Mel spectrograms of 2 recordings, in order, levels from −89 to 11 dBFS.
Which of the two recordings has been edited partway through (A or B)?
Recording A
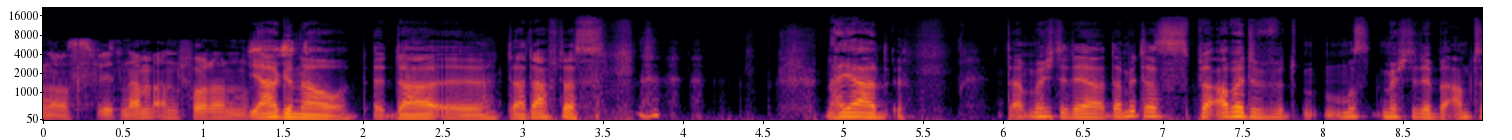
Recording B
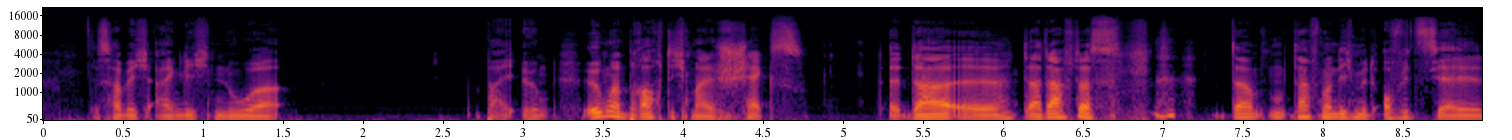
B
